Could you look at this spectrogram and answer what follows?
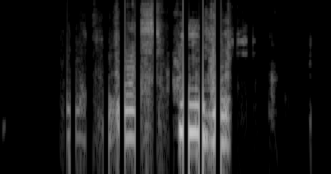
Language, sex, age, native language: Icelandic, male, 10, Icelandic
